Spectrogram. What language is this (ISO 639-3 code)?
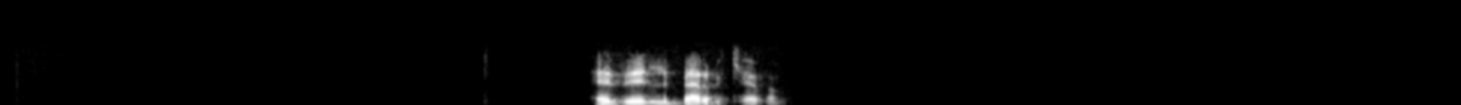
kur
